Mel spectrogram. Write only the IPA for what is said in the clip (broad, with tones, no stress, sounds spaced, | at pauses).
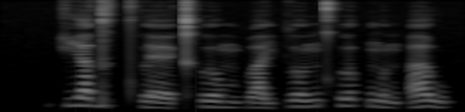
k i˥˩ a̯ d ɯ˥˩ k̚ pʰ l ɛː˩˦ kʰ l o˧ m b a˩˦ j p l o˦˥ n kʰ l o˥˩ k̚ ŋ o˨˩ n ʔ a˥˩ w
